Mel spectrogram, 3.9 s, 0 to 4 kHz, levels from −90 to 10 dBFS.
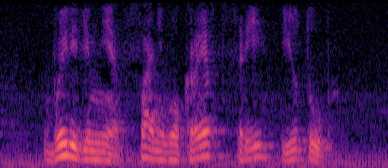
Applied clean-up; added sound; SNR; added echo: none; none; none; none.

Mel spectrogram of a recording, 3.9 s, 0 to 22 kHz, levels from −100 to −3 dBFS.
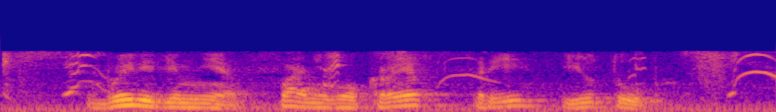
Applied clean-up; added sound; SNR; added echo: none; Sneeze; 17 dB; none.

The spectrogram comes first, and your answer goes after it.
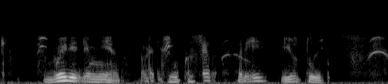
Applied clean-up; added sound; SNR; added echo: neural diffusion model UNIVERSE++.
